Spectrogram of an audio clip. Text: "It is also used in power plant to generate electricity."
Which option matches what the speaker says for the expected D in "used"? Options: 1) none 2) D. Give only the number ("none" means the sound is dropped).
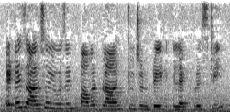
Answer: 1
